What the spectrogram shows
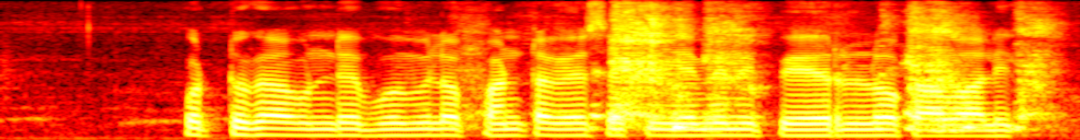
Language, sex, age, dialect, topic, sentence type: Telugu, male, 51-55, Southern, agriculture, question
